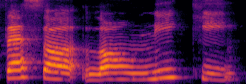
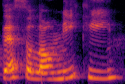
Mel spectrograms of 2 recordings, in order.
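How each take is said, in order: First: The word is said slowly and carefully. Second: The word is said at a normal pace. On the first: "Let's let's slow it down" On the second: "I might be mispronouncing it"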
